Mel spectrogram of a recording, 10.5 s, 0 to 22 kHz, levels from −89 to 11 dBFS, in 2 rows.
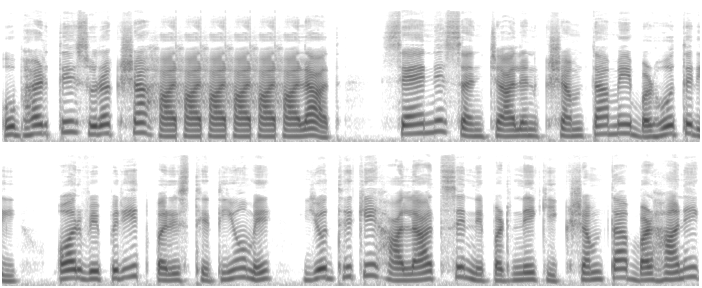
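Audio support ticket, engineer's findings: Machine-gun stutter in speech, 1.3 to 2.23 s: one 186 ms fragment repeats exactly five times at 5.4 Hz. System hang loop. Driver or host froze while the audio device kept replaying its ring buffer; loop length fits an 8192-sample buffer. Speech resumes where it stopped, with next to nothing missing.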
